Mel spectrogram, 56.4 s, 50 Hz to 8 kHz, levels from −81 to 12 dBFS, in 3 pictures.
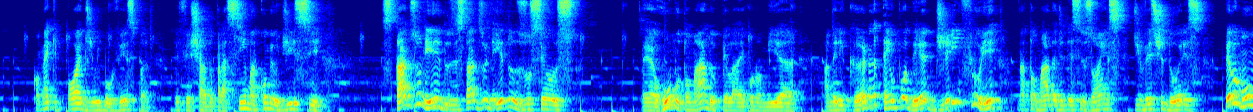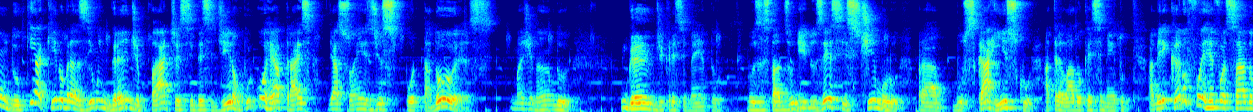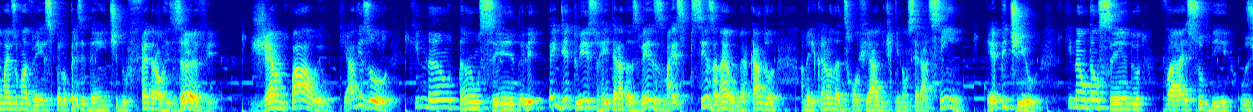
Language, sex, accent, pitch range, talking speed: Portuguese, male, Brazilian, 110-165 Hz, 120 wpm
